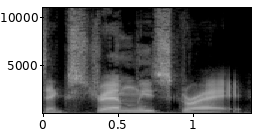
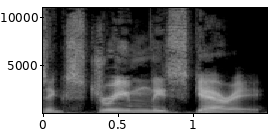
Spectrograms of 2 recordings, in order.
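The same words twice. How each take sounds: First: "scray" for scary, rhyming with "gray"; misspelling read literally. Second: Said in the usual way. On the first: Shown as a demonstration. Reader deliberately keeping the typo, saying "scray" for scary. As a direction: say "scray" as one syllable, "skray".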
